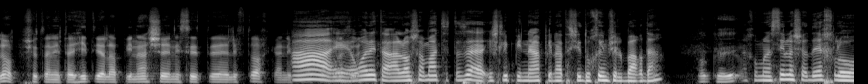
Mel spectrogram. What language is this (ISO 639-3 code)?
heb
